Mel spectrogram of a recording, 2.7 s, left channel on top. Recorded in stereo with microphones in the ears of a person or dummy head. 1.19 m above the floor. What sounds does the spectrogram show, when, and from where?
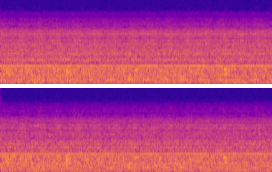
0.0 s a fan: 70° left (ahead or behind), 1.8 m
